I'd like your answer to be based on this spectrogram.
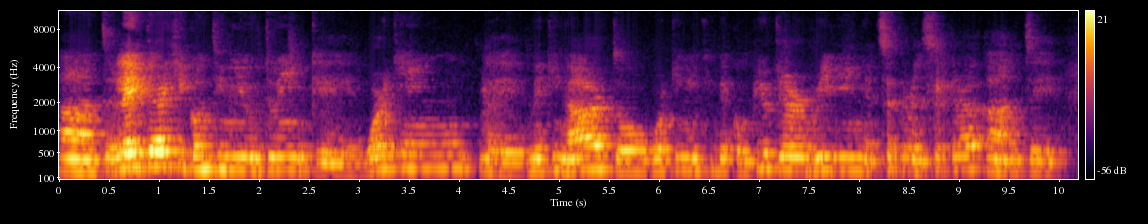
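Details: Adult woman; normal speech.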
